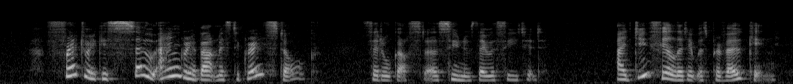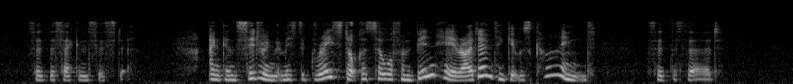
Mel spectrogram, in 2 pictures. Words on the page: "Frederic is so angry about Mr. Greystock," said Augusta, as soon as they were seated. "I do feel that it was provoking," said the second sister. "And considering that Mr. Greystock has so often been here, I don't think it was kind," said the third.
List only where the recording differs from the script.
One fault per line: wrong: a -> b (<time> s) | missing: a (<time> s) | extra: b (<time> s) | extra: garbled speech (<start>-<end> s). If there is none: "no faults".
no faults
